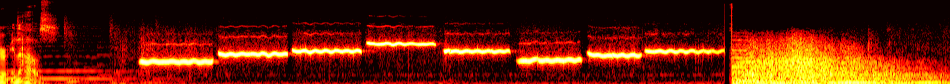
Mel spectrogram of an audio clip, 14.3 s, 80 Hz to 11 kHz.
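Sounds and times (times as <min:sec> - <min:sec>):
speech: 0:00.0 - 0:00.9
lone whistled signal tune: 0:00.8 - 0:11.0
sudden loud crash of orchestral music: 0:11.0 - 0:14.2.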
